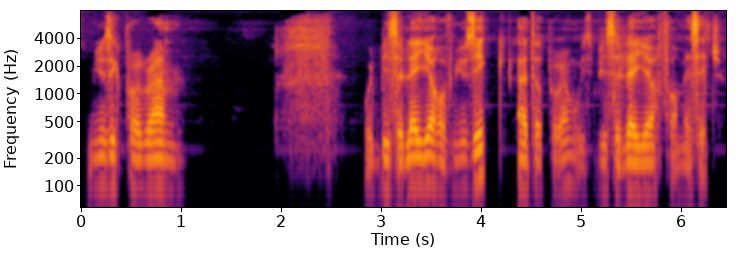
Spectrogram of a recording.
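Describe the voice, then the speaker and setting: A man presenting an unscripted webinar software demonstration in halting, hesitant phrases, often repeating words as he goes. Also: deep voice, flat delivery, vocal fry, no room sound, rough recording. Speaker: product presenter giving a software demo.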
